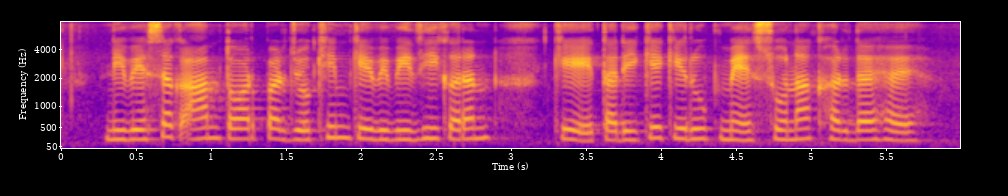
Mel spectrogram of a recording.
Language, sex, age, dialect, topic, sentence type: Magahi, female, 18-24, Southern, banking, statement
